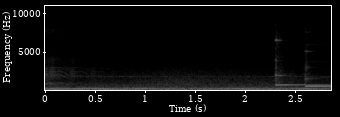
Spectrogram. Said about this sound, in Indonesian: Hah? Bel pintu? Jam berapa ini? Astaga, jam 2.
